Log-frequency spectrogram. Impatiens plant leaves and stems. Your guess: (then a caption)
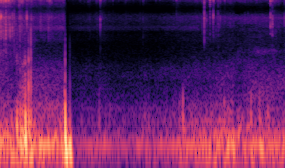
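Dry. Underwatered impatiens in a garden bed are handled, giving a dense, dry crackling crunch for just under a second that ends abruptly. A few faint, scattered crackles follow over a low background rumble. The crunch shows how crispy and dried out the plants are, and they are then watered heavily.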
